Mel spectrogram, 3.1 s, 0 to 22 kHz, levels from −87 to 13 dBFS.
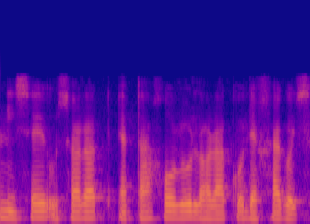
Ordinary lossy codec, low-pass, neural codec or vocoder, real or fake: none; 5.4 kHz; autoencoder, 48 kHz, 32 numbers a frame, DAC-VAE, trained on Japanese speech; fake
